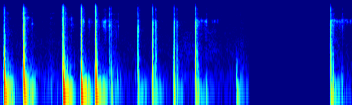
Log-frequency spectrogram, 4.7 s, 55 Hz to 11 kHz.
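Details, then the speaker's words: Resonant percussion note: a series of hollow finger taps from self-percussion over the first intercostal space, between ribs 1 and 2, during a semiology class demonstration; the normal sound of air-filled lung, in contrast to the dull note over the sternum. "¿Vieron que cambió el sonido? Sí. Va, ese sonido que escuchan es aire y se llama resonante, ¿de acuerdo?"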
